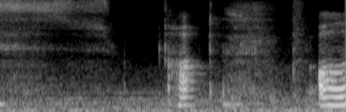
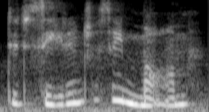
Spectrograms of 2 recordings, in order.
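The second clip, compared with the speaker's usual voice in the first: loud disbelieving gasp of a question; shocked surprise; 7 dB louder than usual. Real, not acted. Reader reacting to the audiobook, loud stunned surprise. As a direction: she can't believe what she just heard.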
